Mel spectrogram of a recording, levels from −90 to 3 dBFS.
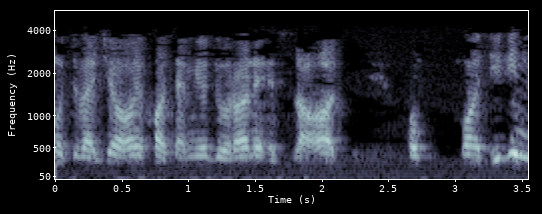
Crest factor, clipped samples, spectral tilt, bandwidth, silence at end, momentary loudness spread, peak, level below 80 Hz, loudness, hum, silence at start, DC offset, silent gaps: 16 dB; under 0.1%; -7.5 dB/octave; 4.1 kHz; 0 s; 7 LU; -8 dBFS; -66 dBFS; -25 LUFS; none; 0 s; under 0.1%; none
